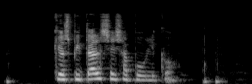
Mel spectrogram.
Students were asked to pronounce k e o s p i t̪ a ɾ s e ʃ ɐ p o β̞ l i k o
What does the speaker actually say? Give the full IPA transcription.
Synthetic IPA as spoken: k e o s p i t̪ a l s e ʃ a p u β̞ l i k o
